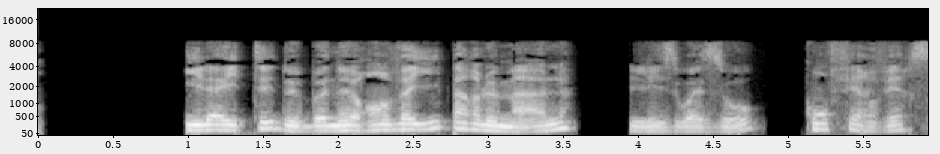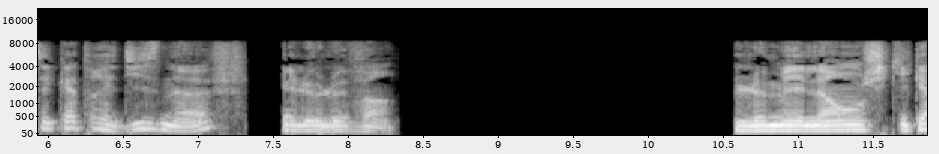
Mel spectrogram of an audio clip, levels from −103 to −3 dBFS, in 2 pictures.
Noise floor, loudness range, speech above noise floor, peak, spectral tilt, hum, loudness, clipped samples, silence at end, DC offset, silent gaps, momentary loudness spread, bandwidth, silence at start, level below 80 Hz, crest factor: under -90 dBFS; 8 LU; over 74 dB; 0 dBFS; -5.5 dB/octave; none; -16 LUFS; under 0.1%; 0 s; under 0.1%; 3.61-3.93 s, 4.86-5.08 s, 7.33-7.55 s, 8.36-10.56 s; 13 LU; 8.8 kHz; 1 s; -48 dBFS; 18 dB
